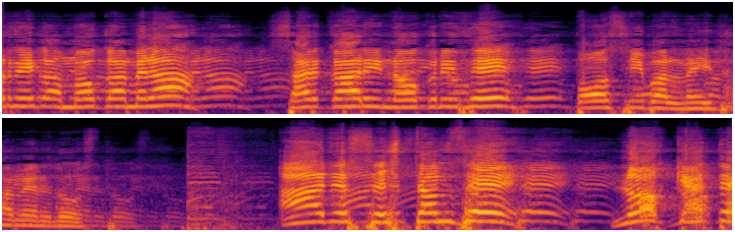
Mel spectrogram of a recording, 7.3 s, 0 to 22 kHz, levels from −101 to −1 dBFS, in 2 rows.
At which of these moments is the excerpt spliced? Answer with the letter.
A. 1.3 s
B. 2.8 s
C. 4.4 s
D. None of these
C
